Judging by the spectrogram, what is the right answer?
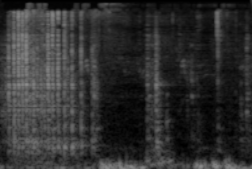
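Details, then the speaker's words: Wrigley truck, drive chain turned by hand: slow, irregular scraping clatter as the chain sits too close to and hits the nearby metal near the gearbox. "which is why it sounds bad. I don't know. Maybe it isn't. No, I don't think that's too far out. That is That is definitely hitting on there."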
